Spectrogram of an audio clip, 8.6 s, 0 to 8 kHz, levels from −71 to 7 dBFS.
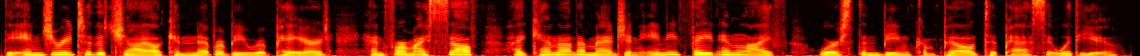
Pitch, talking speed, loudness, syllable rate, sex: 220 Hz, 195 wpm, -17 LUFS, 5.5 syllables/s, female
